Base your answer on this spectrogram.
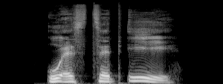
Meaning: OSCE; initialism of Organisation für Sicherheit und Zusammenarbeit in Europa
- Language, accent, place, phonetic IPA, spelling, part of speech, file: German, Germany, Berlin, [oːʔɛst͡sɛtˈʔeː], OSZE, abbreviation, De-OSZE.ogg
